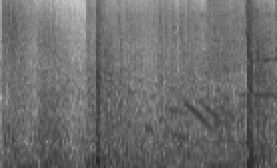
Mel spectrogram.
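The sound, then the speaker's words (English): Gunshots in a street-barricade battle between soldiers and defenders. A few sharp, loud bangs stand out above a constant rough roar of noise. “Bullets whizzed everywhere.”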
